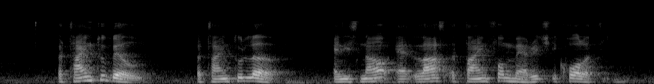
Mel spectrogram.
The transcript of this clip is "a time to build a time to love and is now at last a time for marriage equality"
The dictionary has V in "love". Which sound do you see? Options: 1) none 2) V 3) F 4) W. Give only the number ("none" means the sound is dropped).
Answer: 2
